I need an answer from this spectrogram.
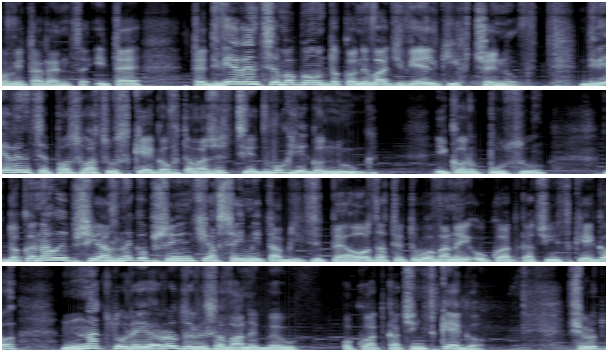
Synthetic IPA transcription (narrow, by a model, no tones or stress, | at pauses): wɔvʲjɛt̪ɛɾɛnt̪sɛʔit̪ɛ | t̪ɛd̪vʲjɛɾɛnt̪sɛmɔɡɔ̃w̃d̪ɔkɔnɘvad͡ʑvʲjɛlkʲixt͡ʂɘnufd̪vʲjɛɾɛnt̪sɛpɔswasuskʲɛɡɔft̪ɔvaʐɘst̪fʲjɛd̪vuxjɛɡɔnuɡ | ikɔɾpusu | d̪ɔkɔnawɘpʂɘjaznɛɡɔpʂɨjeɲt͡ɕafsɛjmʲjet̪ablʲit̪sɘpɛɔzat̪ɘt̪uwɔvanɛjʔukwat̪kat͡ʂiɲ̃skʲɛɡɔ | nakt̪uɾɛjɾɔzɾɘsɔvanɘbɘw | ukwat̪kat͡ʂiɲ̃skʲɛɡɔ̰fɕɾut̪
